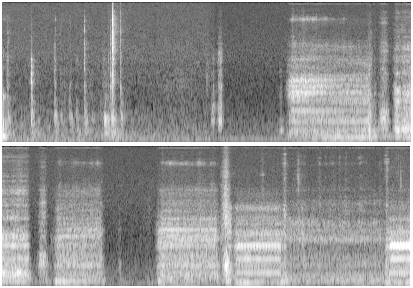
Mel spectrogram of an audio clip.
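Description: Cricut Maker's carriage motors whirring in two runs of a few seconds each, with a short pause between, as the empty tool carriage moves along its bar. A few faint clicks come first.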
